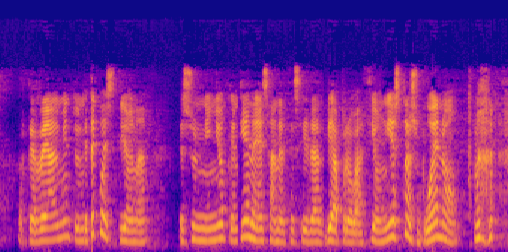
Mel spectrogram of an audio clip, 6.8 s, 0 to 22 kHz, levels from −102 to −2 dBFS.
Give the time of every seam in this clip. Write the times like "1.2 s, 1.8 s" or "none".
1.1 s, 3.1 s, 4.3 s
